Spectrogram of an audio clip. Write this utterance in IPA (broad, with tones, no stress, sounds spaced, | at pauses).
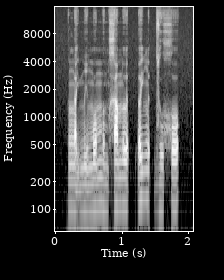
ŋ a̰˧˨ j m i˧˩ m o˨˦ m ə̤˨˩ m x a˧ m l ə˨˩ p̚ ʔ ə˧ j ŋ ə˨˩ t̚ z ṳ˨˩ x o˨˦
